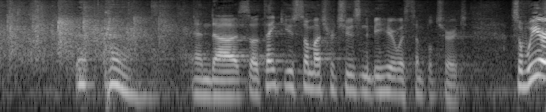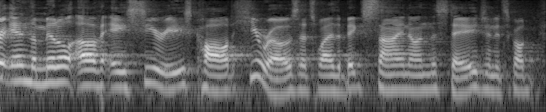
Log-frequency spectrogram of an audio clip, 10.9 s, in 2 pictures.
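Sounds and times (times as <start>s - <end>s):
audience applause: 0.0s - 2.0s
speech: 0.8s - 10.9s.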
